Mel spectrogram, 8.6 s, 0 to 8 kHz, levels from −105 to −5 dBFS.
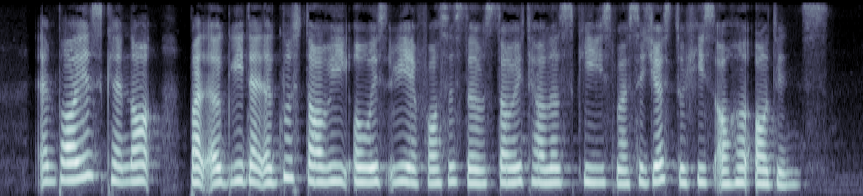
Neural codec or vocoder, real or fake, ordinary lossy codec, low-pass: codec, 16 kHz in and 24 kHz out, 2.2 kbps, FireRedTTS-2 codec; fake; none; 7.2 kHz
